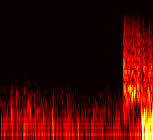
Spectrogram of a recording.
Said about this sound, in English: Thunder crashed, and lightning struck with violent fury.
